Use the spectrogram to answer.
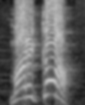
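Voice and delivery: loud, high shout of a name; calling out angrily. Real, not acted. Player shouts after Mariko as she walks away, loud. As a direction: yell after someone walking away.

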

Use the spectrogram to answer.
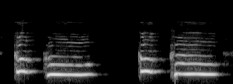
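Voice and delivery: very high, loud cuckoo-clock call. A narrator's reading. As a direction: sing it like a cuckoo clock popping out. Cuckoo clock sound in story.

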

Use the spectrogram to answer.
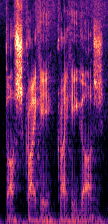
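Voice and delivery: lightly voiced stammering English gent; lightly voiced bumbling charmer; Hugh Grant. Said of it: "Hugh Grant".

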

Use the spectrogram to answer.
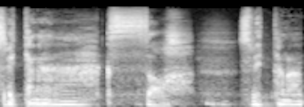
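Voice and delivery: a soft, low, grumbling self-reproach; quiet sulky grumble; muttered regret. Retold or imitated. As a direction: mutter it to yourself after bombing. Partner muttering after bombing.

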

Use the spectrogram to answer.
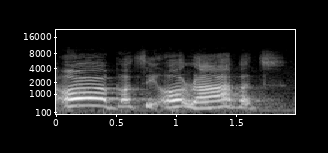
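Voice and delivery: high put-on fan's cry; mock gullible follower. Preacher mimicking folks flocking to a healer, mock excitement. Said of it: "he had the folks be".

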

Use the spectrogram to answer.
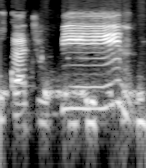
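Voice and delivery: Cachupín called out high, PÍN held long; calling the dog. Shown as a demonstration. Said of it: "Llama a Cachupín".

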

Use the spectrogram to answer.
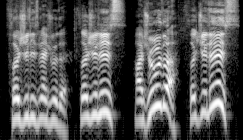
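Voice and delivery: loud pleas, climbing in pitch; calling for help. Real, not acted. Chama a flor de lis por ajuda. (gritos de socorro cada vez mais agudos)

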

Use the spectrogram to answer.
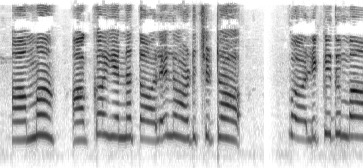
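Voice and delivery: put-on tearful child tattling to mother; playing up the hurt in a high whimper; put-on crying. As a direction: whine it like a hurt little kid. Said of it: "அம்மா, இவன் நடிக்கிறாமா".

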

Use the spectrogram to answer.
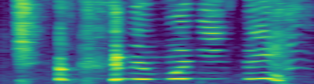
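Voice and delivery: very high-pitched panicked squeal; panicking gamer. Real, not acted. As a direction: screech it in total panic. Runs out of ammo mid-fight. (hoch kreischend, panisch)

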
